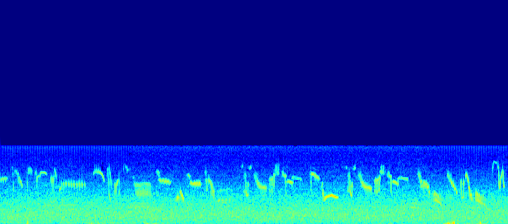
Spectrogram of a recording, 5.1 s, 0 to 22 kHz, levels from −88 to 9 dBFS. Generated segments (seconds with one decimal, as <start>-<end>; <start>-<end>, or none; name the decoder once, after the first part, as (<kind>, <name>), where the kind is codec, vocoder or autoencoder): 1.3-4.4 (vocoder, Vocos)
